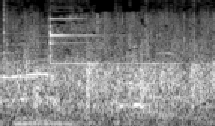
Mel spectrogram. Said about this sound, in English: Could you give the guys in the band a nice round of applause?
